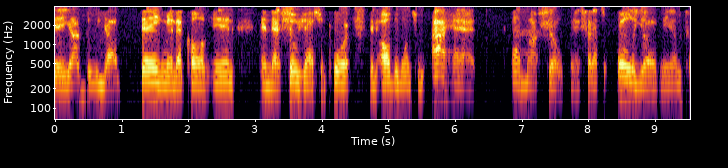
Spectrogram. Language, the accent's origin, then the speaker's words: English; Seattle, Washington, United States; I'm from Seattle, Washington, and I'm a dope-ass MC.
